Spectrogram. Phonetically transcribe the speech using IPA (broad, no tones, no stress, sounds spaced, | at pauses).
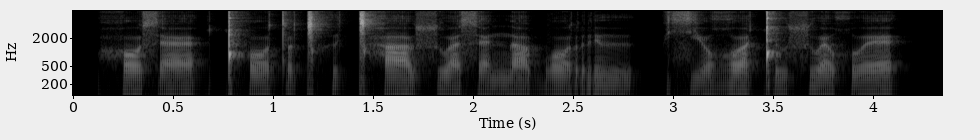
h ɔ s æ | ǃʰ ɔ t ɔ ǀʰ ɨ ǀʰ a sʷ a s æ n a b ɔ r ɨ | sʲ ɵ ʁʷ a ǃ ɨ sʷ æ χʷ ɛ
